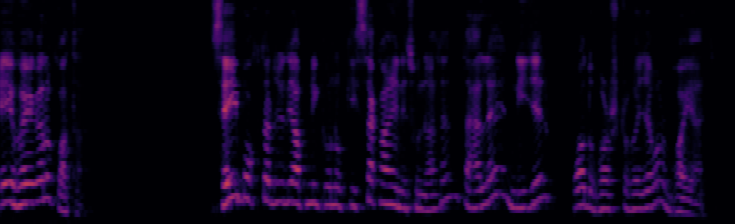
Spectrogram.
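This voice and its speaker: A man's voice: high-pitched, expressive, normal speed. A man giving a sermon-style religious talk, explaining step by step and often checking with the listeners. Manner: explains step by step, asks the listeners "ঠিক আছে?". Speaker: religious speaker.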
